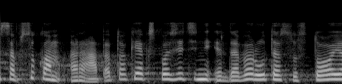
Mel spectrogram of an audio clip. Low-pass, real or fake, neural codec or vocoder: 7.2 kHz; fake; autoencoder, 48 kHz, 128 numbers a frame, DAC-VAE, trained on Japanese speech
